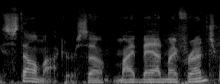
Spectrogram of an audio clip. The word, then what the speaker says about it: Stelmach: last week's podcast when I called him shell mocker his name is actually style mocker so my bad my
